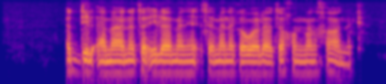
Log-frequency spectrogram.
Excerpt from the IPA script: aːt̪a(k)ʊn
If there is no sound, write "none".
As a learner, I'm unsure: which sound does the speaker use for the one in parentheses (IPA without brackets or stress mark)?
x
